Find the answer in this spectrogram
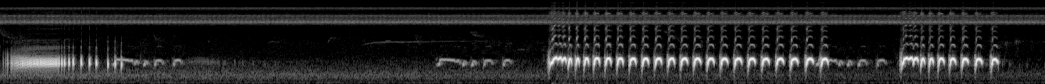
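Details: Male local zebra dove from Indonesia calling a female, a recording meant to lure other zebra doves to come or sing: soft rolling cooed phrases, then two loud bursts of rapid, even staccato coos, about four per second, over a steady high hiss.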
